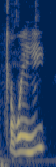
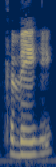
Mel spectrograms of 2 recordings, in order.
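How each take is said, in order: First: The middle consonant sounds like a W. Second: The middle consonant sounds like a V. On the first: The speaker calls it wrong. "Is that how we pronounce her name?" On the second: The speaker calls it right. "Remember the W's are pronounced like"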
